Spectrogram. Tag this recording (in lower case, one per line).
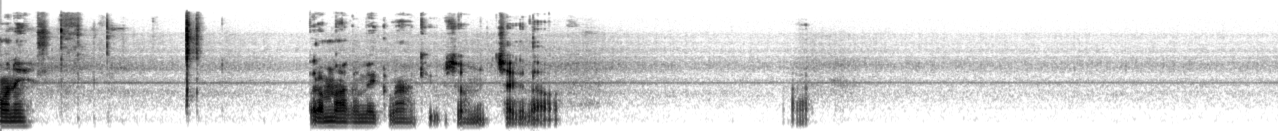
speech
